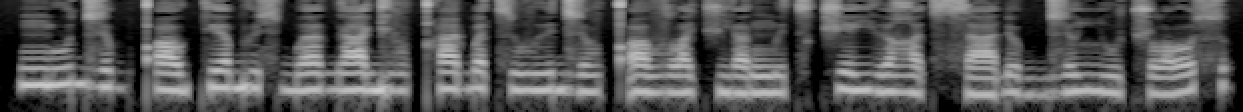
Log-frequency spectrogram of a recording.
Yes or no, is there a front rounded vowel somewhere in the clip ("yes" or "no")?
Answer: no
